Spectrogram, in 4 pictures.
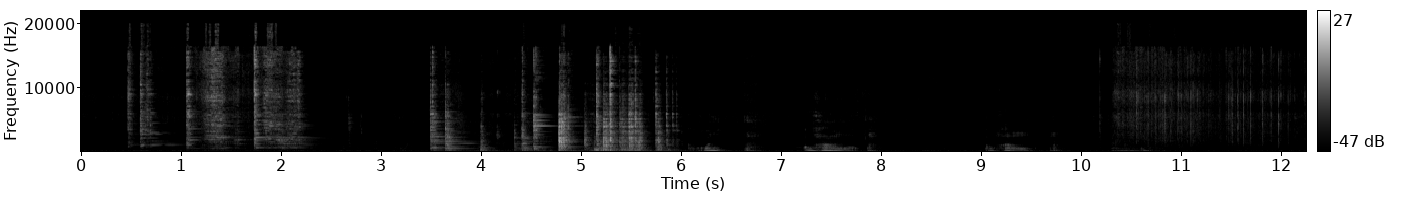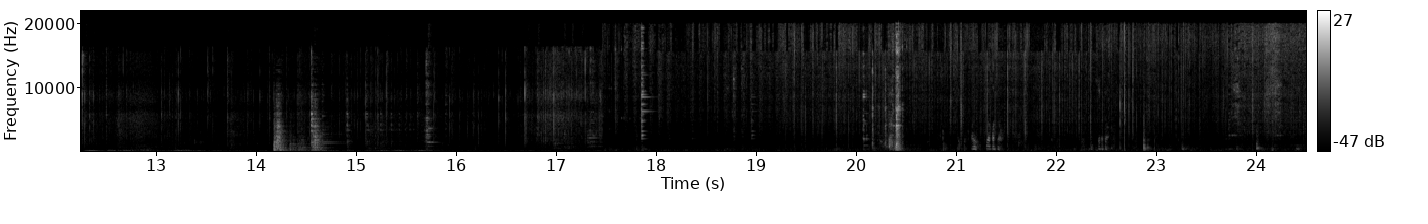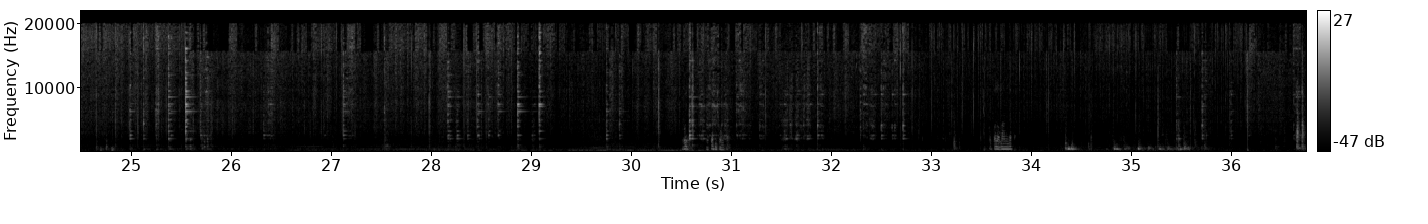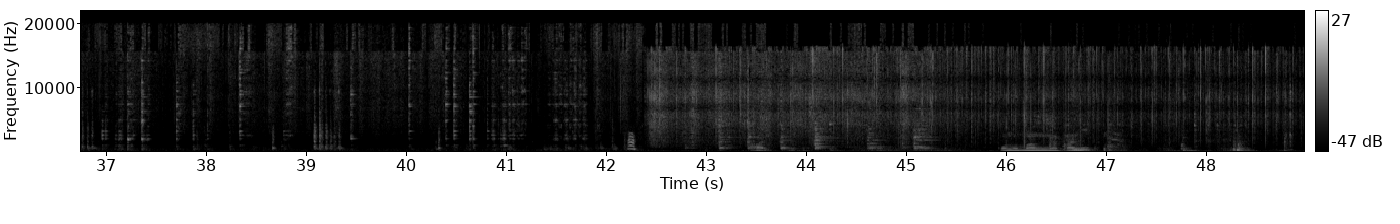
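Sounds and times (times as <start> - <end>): rice sizzling on griddle: 0.0 - 9.0, 9.8 - 48.9
spatula scraping iron plate: 0.5 - 2.4, 28.0 - 32.8, 35.0 - 42.3, 43.0 - 45.4.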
